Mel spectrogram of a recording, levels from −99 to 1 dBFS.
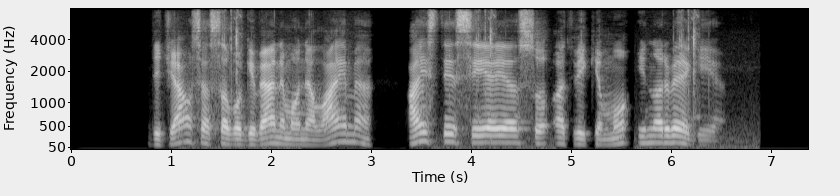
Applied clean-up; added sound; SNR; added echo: none; Camera; 15 dB; none.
